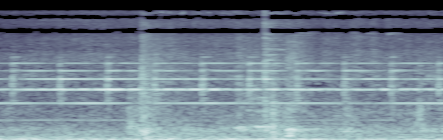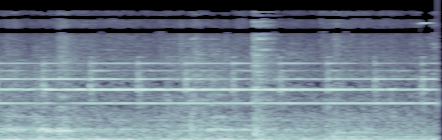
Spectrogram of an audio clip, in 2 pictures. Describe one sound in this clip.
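Train wheels clank and squeal over the rail joints.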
